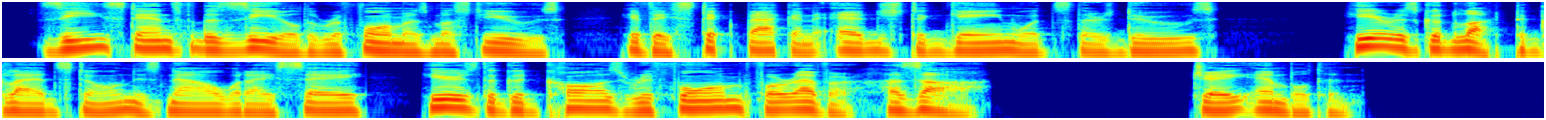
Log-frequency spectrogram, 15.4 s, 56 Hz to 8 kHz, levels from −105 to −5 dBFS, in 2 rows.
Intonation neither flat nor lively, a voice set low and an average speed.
Yes: average, 3.5 semitones; low, 110 Hz; average, 160 wpm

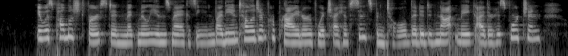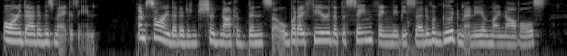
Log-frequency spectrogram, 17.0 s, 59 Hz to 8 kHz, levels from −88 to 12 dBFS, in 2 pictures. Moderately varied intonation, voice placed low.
No: average, 3.4 semitones; high, 205 Hz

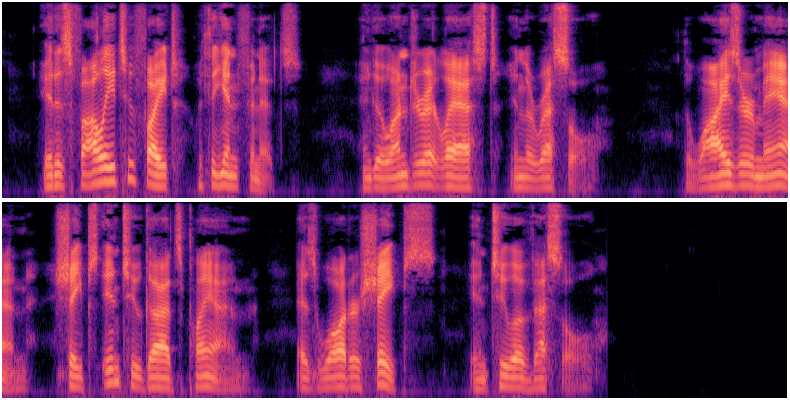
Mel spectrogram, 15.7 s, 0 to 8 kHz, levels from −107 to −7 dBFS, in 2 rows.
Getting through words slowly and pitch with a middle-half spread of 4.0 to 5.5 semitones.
No: slow, 110 wpm; average, 2.7 semitones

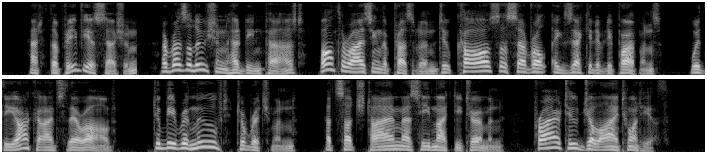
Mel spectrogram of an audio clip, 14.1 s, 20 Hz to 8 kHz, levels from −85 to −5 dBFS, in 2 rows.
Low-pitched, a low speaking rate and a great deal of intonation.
No: low, 130 Hz; average, 160 wpm; wide, 8.1 semitones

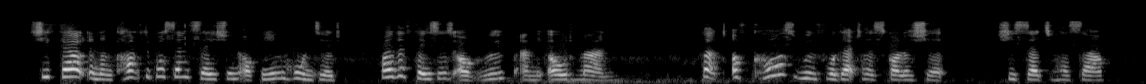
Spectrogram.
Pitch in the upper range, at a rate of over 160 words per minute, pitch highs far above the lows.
No: high, 245 Hz; average, 150 wpm; wide, 7.1 semitones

